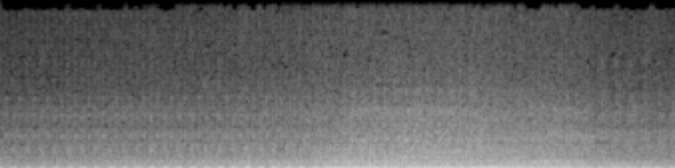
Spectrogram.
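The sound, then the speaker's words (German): Old VW Beetle with an air-cooled boxer engine running: a steady, heavy low throb with an even pulsing rhythm that grows slightly louder partway through. “Ein alter VW-Käfer mit einem sogenannten Boxermotor, der klingt wie eine schwere Maschine.”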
